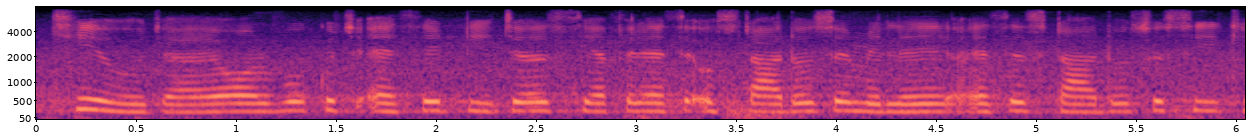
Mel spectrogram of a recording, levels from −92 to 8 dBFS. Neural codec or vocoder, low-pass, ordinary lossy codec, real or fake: none; 7.2 kHz; none; real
